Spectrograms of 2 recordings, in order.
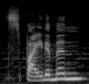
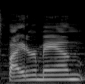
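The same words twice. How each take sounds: First: It is said the way a surname sounds. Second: It is said the usual way for the hero.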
